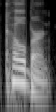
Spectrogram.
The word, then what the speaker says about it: Cockburn: Everything I've watched, it's pronounced Coburn.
